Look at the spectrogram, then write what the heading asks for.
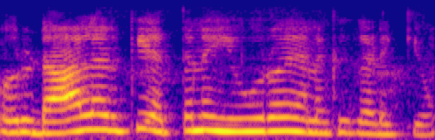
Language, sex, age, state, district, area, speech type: Tamil, female, 18-30, Tamil Nadu, Tiruchirappalli, urban, read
